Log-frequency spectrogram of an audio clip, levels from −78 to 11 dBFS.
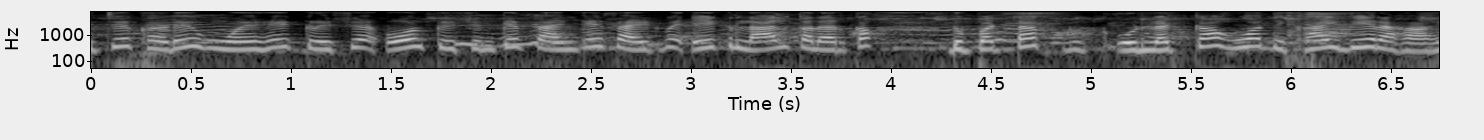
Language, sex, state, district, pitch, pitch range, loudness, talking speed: Hindi, female, Bihar, Saran, 305 Hz, 285-355 Hz, -17 LUFS, 195 wpm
